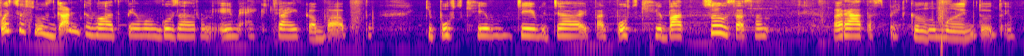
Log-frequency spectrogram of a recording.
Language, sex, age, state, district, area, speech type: Kashmiri, female, 18-30, Jammu and Kashmir, Bandipora, rural, spontaneous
